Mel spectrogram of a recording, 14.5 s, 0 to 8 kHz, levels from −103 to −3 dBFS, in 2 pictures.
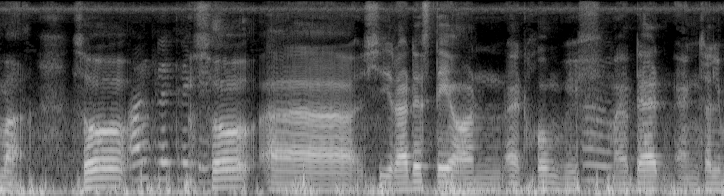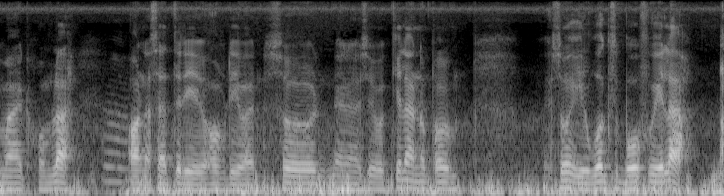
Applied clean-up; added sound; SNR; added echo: none; none; none; none.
